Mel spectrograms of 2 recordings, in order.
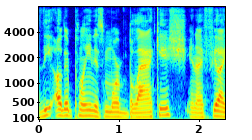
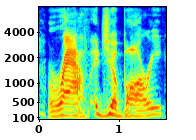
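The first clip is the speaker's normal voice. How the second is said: mock scolding; 8 dB louder, much slower than usual.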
